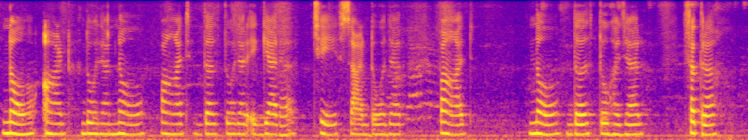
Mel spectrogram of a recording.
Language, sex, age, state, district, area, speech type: Hindi, female, 18-30, Uttar Pradesh, Sonbhadra, rural, spontaneous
